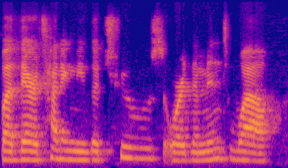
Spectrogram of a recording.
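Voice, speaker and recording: A woman's voice: lowish voice, steady tone, unhurried, fairly bright tone. A woman hosting a casual interview, switching between English and Mandarin with short, attentive responses. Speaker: interviewer, host.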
